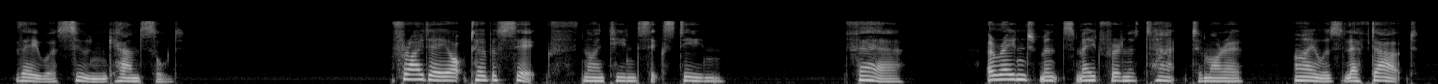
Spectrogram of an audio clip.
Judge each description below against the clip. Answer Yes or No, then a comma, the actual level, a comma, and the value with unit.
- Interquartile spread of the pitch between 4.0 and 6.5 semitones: Yes, average, 4.3 semitones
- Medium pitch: Yes, medium, 165 Hz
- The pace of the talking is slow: Yes, slow, 90 wpm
